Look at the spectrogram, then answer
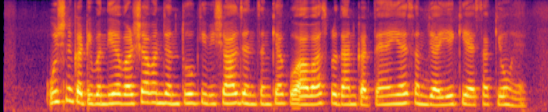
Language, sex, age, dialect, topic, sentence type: Hindi, female, 31-35, Hindustani Malvi Khadi Boli, agriculture, question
